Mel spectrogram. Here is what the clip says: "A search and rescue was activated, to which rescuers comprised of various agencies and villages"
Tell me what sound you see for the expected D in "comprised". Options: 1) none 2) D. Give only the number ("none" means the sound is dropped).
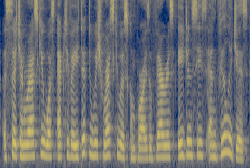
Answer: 1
